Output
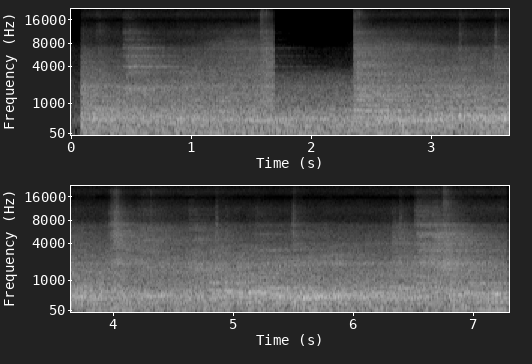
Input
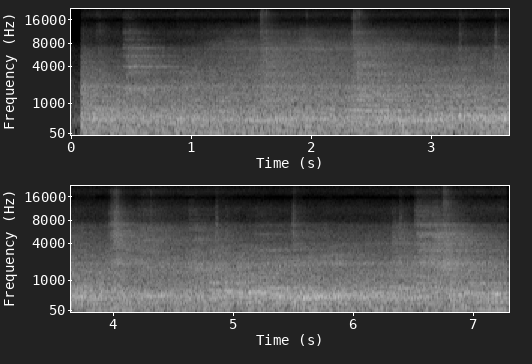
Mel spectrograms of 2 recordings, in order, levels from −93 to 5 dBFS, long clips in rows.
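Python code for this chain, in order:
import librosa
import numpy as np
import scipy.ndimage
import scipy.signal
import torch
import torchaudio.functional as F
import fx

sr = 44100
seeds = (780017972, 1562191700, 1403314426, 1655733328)

p1 = fx.delta_mod(x, sr, bps=16000, step_db=-45.5, at=(1.69, 2.36))
y = p1 + fx.echo_single(p1, sr, ms=1171, db=-22.0, dry=0)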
